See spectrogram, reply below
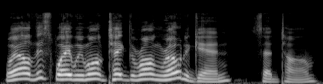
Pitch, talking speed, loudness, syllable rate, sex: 195 Hz, 220 wpm, -15 LUFS, 4.4 syllables/s, male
